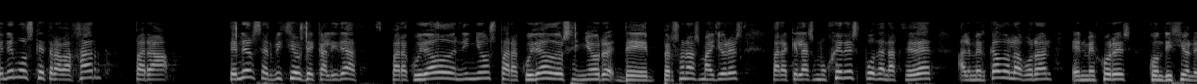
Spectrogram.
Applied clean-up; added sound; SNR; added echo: neural mask model DeepFilterNet 3.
